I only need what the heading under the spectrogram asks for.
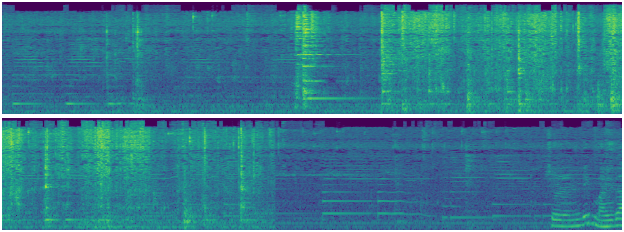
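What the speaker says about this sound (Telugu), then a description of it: "ఆ పాకంలో వేసేసుకుంటున్నాను." Fried maida and jaggery biscuits being stirred into thick jaggery syrup in a pan: scraping and clinking of a spoon against metal with soft sizzling, irregular bursts, and someone talking near the end.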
